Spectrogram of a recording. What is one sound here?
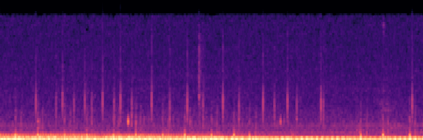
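Quick footsteps patter across a stone floor.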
